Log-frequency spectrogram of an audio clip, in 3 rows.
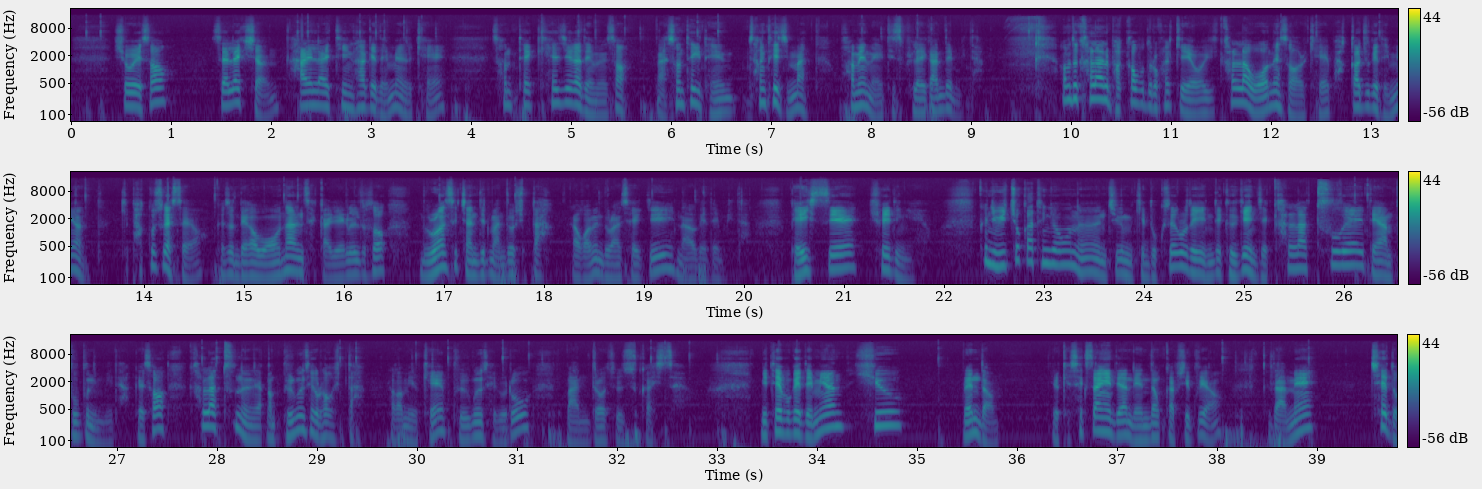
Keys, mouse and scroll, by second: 0.2 click, 2.3 click, 2.9 alt+click, 3.1 alt+right click, 3.5 alt+middle click, 4.7 alt+click, 5.2 alt+right click, 5.6 alt+middle click, 5.6 alt+right click, 6.3 click, 7.9 alt+middle click, 8.6 alt+right click, 12.1 click, 14.3 click, 15.4 click, 16.9 click, 19.1 alt+middle click, 26.1 click, 27.8 click, 29.3 click, 30.0 alt+middle click, 30.4 alt+click, 31.1 alt+middle click, 32.4 alt+click, 32.8 alt+middle click, 35.2 click, 38.6 ctrl+z, 38.9 click.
